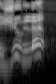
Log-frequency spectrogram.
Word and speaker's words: Jules: La lunga relazione tra Nick e Jules, non so se è corretta la pronuncia, come al solito, ha permesso, giusto. – È giusto, grazie,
